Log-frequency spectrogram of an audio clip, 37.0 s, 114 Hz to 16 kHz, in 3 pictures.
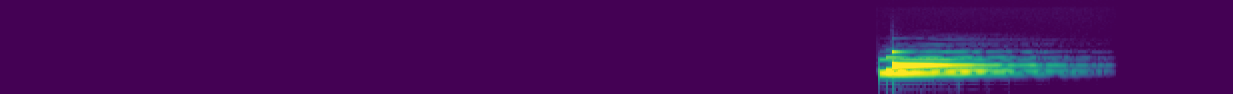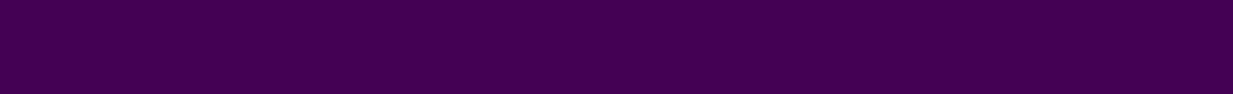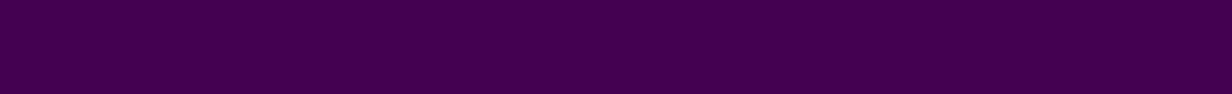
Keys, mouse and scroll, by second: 1.3 ctrl+a, 3.4 click, 11.5 click, 17.1 click, 19.9 click, 24.1 click, 36.0-36.9 drag.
